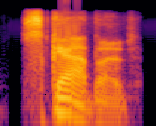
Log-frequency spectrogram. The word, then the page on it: scabbard: British English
